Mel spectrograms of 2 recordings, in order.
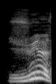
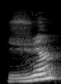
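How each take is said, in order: First: The J is followed by a rounded 'ui' glide. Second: The same.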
